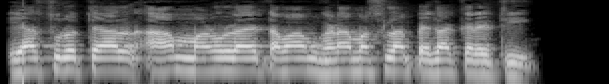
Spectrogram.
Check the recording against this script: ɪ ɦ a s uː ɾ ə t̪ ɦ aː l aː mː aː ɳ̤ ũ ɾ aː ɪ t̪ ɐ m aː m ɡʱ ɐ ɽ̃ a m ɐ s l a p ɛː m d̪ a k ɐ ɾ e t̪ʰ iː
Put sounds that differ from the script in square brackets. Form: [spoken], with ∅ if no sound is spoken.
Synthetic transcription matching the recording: ɪ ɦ a s uː ɾ ə t̪ ɦ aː l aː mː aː ɳ̤ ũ [l] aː ɪ t̪ ɐ m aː m ɡʱ ɐ ɽ̃ a m ɐ s l a p ɛː [∅] d̪ a k ɐ ɾ e t̪ʰ iː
